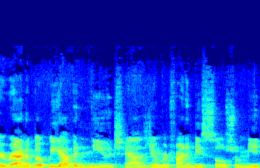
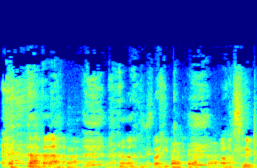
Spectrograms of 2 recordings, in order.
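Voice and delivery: laughing; 6 semitones higher, 10 dB louder, much slower than usual. Real, not acted. Laughing while retelling.

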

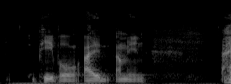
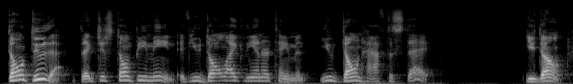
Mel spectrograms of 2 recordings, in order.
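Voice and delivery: high, loud scolding; raised, stern don't-do-that; scolding warning; 10 semitones higher, 4 dB louder than usual. Acted. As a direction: wag a finger at the heckler. Scolding hecklers, quoting comic.

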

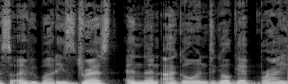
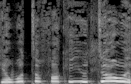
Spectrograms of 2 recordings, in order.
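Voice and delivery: much higher, louder exasperated outburst; hammed-up disbelief at the wife; husband glaring at his wife, mock outraged and much higher; mock outrage; 4 dB louder than usual. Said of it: "I gave her daggers".

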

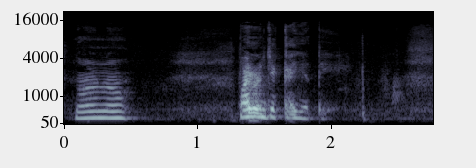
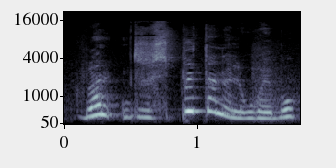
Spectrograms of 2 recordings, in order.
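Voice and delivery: ordinary delivery

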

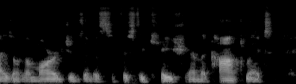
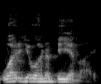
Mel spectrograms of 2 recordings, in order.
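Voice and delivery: higher and louder, demanding the answer; menacing shout; 5 semitones higher, 7 dB louder, faster than usual. Retold or imitated. Tyler Durden threatening the store clerk, mock menacing shout. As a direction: bark it like a gun is at his head.

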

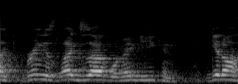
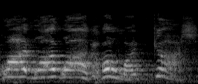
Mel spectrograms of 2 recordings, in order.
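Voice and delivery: alarmed mom; 12 semitones higher, 9 dB louder, slower than usual. Retold or imitated. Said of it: "Mom's like".

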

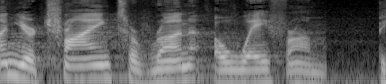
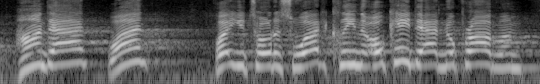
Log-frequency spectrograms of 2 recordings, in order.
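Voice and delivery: higher, innocent kid voice acting confused; playing dumb kid; 9 semitones higher than usual. Kid playing dumb to his dad, higher innocent voice. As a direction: act the clueless kid who didn't hear.

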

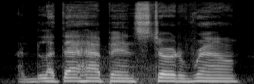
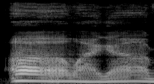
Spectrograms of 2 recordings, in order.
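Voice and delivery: drawn-out awe; much slower than usual. Real, not acted. Thrilled about the concert.

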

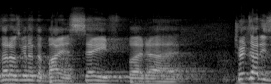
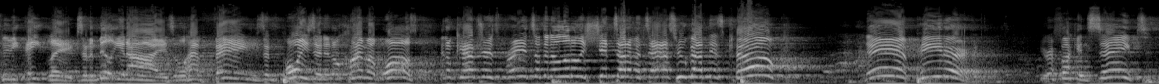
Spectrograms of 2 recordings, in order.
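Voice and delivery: God designing spiders; 4 semitones higher than usual. Retold or imitated. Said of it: "He's just like".

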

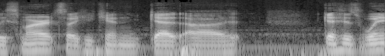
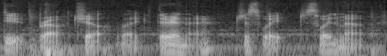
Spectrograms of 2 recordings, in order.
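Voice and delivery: calm chill-out quote; 13 dB quieter than usual. Retold or imitated. Metropolitan Man telling the worried guy to chill, softly. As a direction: play it cool and hushed, brushing off worry. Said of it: "And Metropolitan Man's like".

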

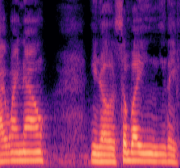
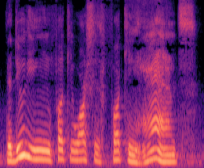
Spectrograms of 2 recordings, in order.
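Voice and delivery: ordinary talk, nothing marked

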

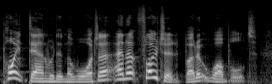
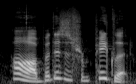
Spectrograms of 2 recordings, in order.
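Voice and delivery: higher-pitched exclamation of discovery; startled cry; 6 semitones higher than usual. A narrator's reading. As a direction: exclaim as a startled storybook boy. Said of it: "cried Christopher Robin when he had".

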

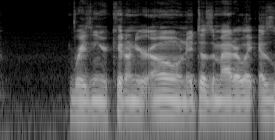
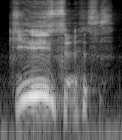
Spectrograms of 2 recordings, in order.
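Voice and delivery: shocked gasp; 11 semitones higher, 8 dB louder than usual. Retold or imitated. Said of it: "I'm like".

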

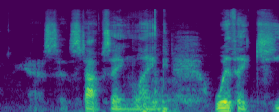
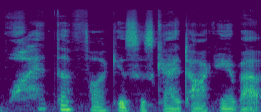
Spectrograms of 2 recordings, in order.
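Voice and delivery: hushed, whispery mock bewilderment; baffled aside; 7 dB quieter than usual. Player puzzled by the coach's buffalo talk, whispering. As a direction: say it under your breath, baffled.

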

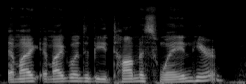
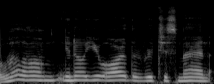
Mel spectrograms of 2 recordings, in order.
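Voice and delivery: much higher, prim wife voice; 9 semitones higher than usual. Retold or imitated. Wife reminding Thomas Wayne he is richest, in a high prim voice. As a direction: play the wife, pitched way up and fussy. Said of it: "And then his wife's over there".

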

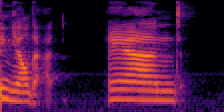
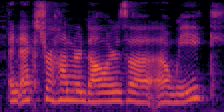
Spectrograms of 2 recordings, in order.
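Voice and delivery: quiet inner thought; 2 semitones lower, 9 dB quieter than usual. Retold or imitated. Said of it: "that's when I was like".

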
